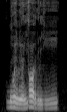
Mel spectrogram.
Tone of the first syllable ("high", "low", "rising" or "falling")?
falling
